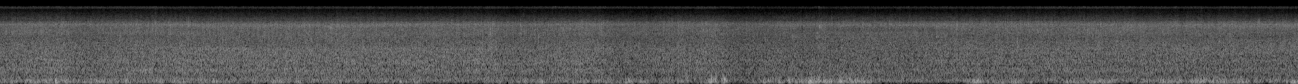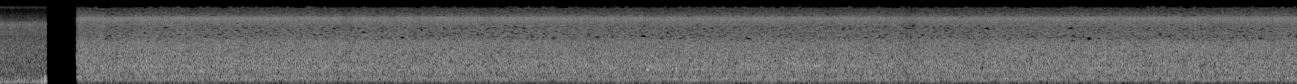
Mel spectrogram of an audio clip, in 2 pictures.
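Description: Heavy rain falling, a steady hiss of downpour and running water. It cuts out for a moment about halfway through, then the steady rain sound resumes.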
